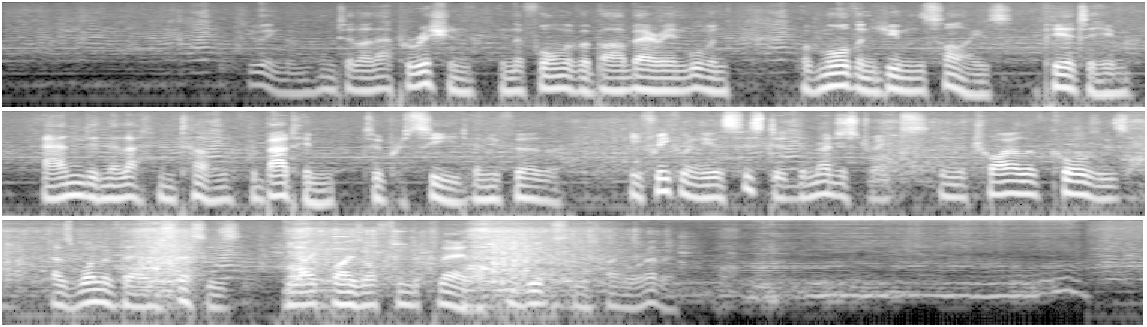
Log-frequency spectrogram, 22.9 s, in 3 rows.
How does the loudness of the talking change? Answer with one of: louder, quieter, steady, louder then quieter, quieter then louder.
steady.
